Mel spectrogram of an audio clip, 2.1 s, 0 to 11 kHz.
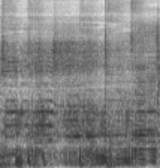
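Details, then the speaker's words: Monster 210 active speaker playing music over Bluetooth before repair: rough, crackly, fuzzy sound on every beat, not clear. "Dan ini sudah ada musiknya, suaranya tidak jernih sama sekali teman-teman ya. Nah seperti itu teman-teman ya, suaranya krek-krek seperti itu ya."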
